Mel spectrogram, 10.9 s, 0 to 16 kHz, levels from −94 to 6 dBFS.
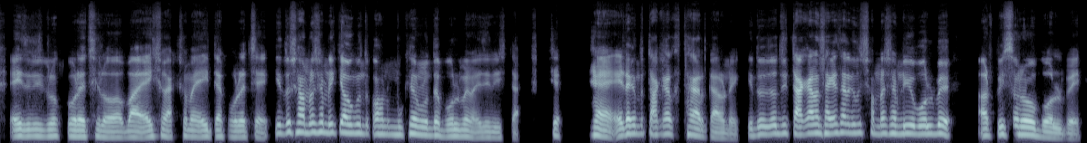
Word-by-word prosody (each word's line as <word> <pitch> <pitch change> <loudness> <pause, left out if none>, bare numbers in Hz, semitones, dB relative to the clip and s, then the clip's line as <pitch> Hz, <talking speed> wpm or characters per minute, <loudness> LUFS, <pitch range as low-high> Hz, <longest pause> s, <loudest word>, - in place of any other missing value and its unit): এই 125 - +4
জিনিসগুলো 125 0 -2
করেছিল 120 -1 +1 0.2
বা 110 - +5
এইসব 120 +3 -3
একসময় 120 -1 -3
এইটা 120 +1 -1
করেছে।" 115 0 -2 0.2
কিন্তু 180 +3 -2
সামনাসামনি 200 -1 +1
কেউ 190 - +6
কিন্তু 175 -2 -3
কখনো 160 -1 -1
মুখের 165 +3 +1
মধ্যে 145 -1 +1
বলবে 125 -1 0
না - - -3
এই - - -6
জিনিসটা। 100 -1 -8 0.3
সে - - -3 0.4
হ্যাঁ, - - +5
এটা 135 - +6
কিন্তু 165 0 -5
টাকা 155 +2 +1 0.2
থাকার 140 -5 +3
কারণে। 95 -3 -1
কিন্তু 135 +4 -4
যদি 175 +1 -2
টাকা 155 +3 +6
না - - +3
থাকে, 175 0 +4
তাহলে 190 -1 0
কিন্তু 185 0 -7
সামনাসামনি 170 0 -2 0.2
বলবে 170 +1 +1 0.4
আর 135 - +3
পিছনেও 155 0 +4
বলবে। 95 -4 -1
150 Hz, 210 wpm, -24 LUFS, 120-175 Hz, 0.4 s, কেউ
